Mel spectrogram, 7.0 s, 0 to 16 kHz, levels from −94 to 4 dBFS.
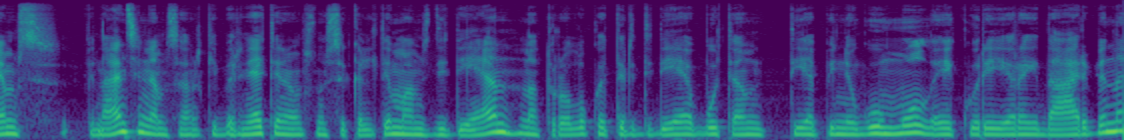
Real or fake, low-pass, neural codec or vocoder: real; 14.4 kHz; none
